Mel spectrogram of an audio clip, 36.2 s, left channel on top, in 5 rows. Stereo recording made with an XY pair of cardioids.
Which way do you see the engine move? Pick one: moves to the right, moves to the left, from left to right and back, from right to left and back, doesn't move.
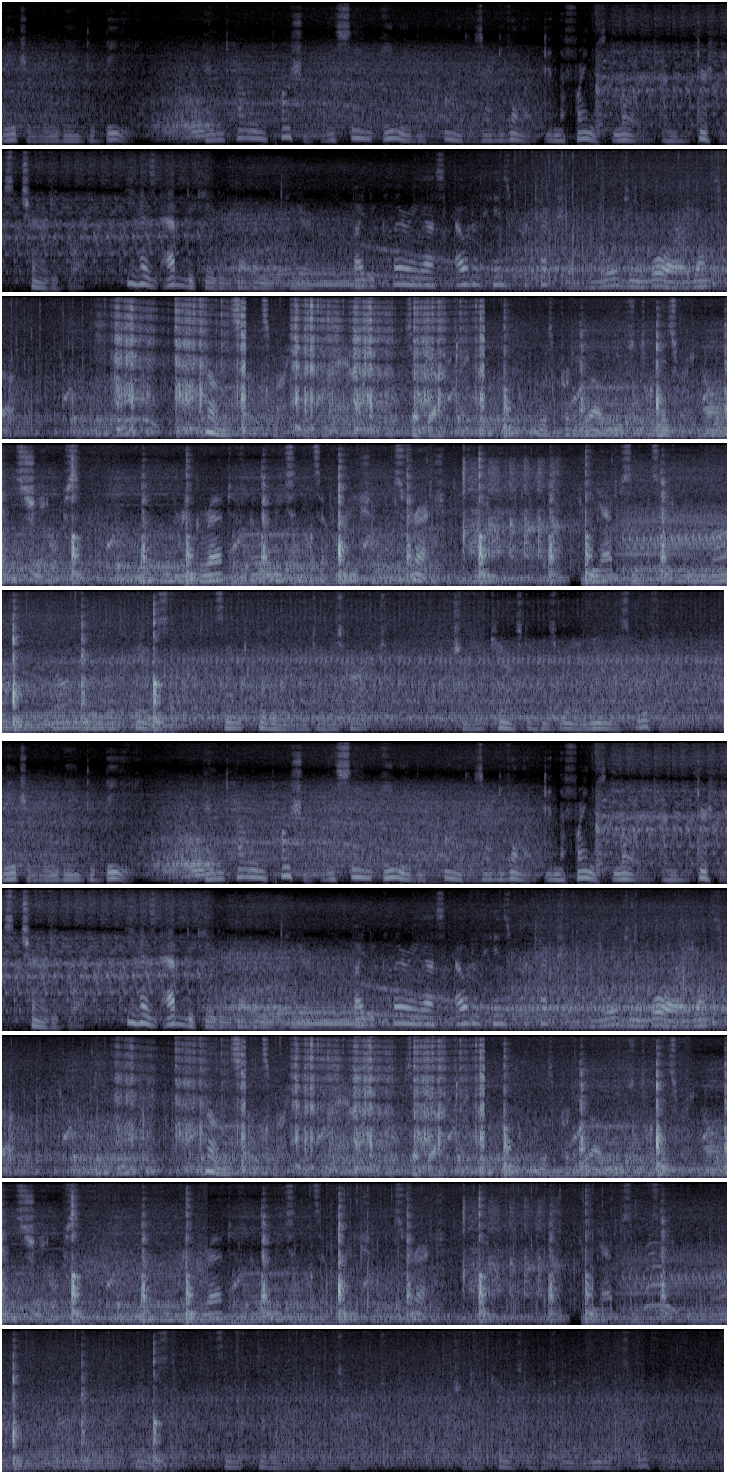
moves to the left.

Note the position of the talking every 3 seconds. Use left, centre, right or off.
right, right, right, right, centre, centre, left, left, left, left, left, left.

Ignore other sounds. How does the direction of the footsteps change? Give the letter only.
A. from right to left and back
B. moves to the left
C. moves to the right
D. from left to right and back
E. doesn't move
D.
